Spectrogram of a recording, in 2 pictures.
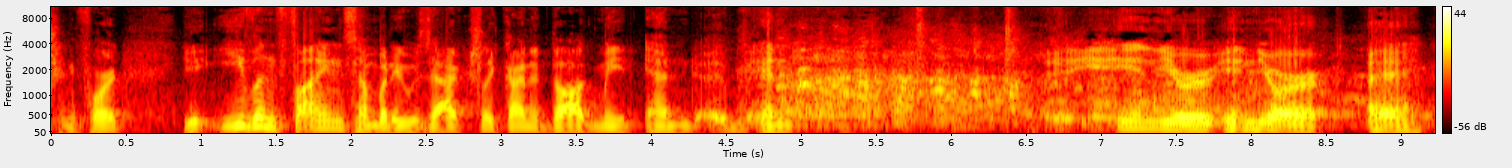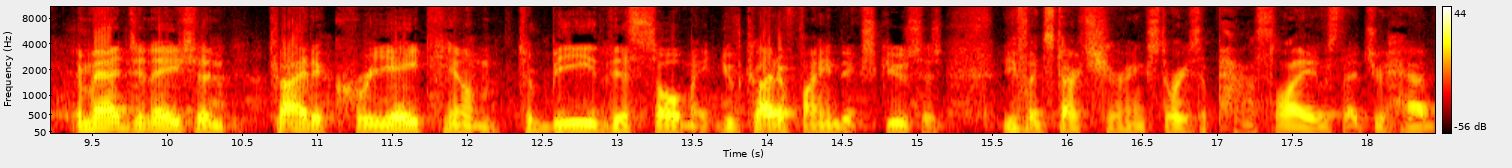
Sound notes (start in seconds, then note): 4.6 laughter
